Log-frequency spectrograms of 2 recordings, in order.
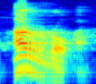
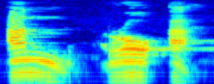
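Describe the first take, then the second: First: The n merges into the following r sound. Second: The n sound is kept before the r. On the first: "baca apa?" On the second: "ada tulisan an ro'a"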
